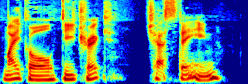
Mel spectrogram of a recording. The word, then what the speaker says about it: Michael Diettrich-Chastain: So today I have a gentleman by the name of Michael Diettrich-Chastain.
